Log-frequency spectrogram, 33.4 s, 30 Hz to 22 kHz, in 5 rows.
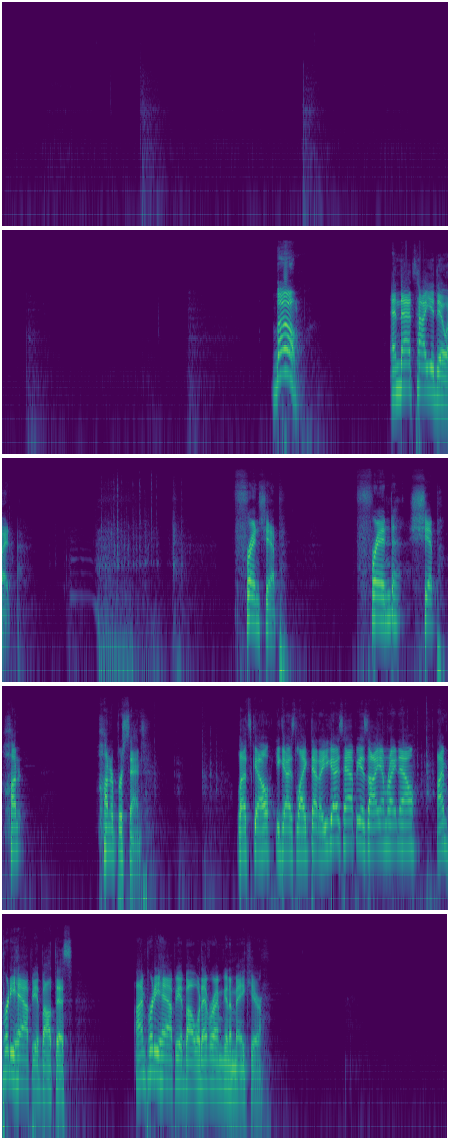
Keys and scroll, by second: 13.4 ctrl+e, 14.6-16.1 typing, 25.7-26.9 typing, 28.9 alt++.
